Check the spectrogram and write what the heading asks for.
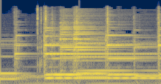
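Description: Outro music of struck, ringing pitched notes that dips briefly just before half a second in, then comes back louder.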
